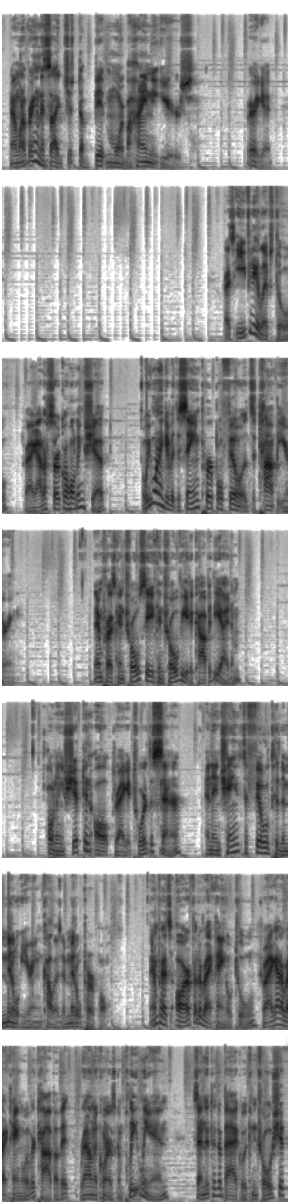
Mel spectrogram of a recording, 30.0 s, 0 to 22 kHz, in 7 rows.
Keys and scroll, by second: 15.9 ctrl+c, 16.1 ctrl+v, 28.0 ctrl+shift+Down.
